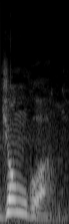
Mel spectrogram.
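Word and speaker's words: 中国: ça se dit en chinois ça se dit jonga ça s'écrit Z h o N G g uo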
